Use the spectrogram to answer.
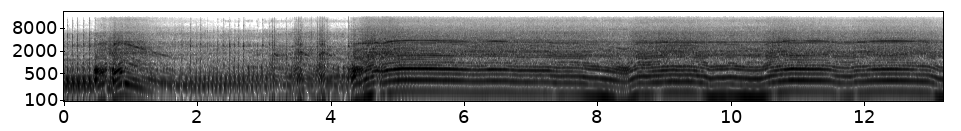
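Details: Husqvarna 455 Rancher two-stroke chainsaw with about 4 hours total runtime, previously running rough after warm-up, now after ignition coil replacement: crisp revs dipping slightly as each cut loads it and climbing straight back, no stumble or misfire.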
